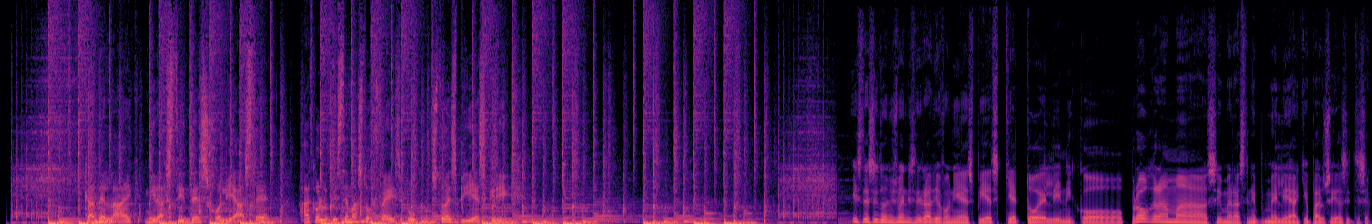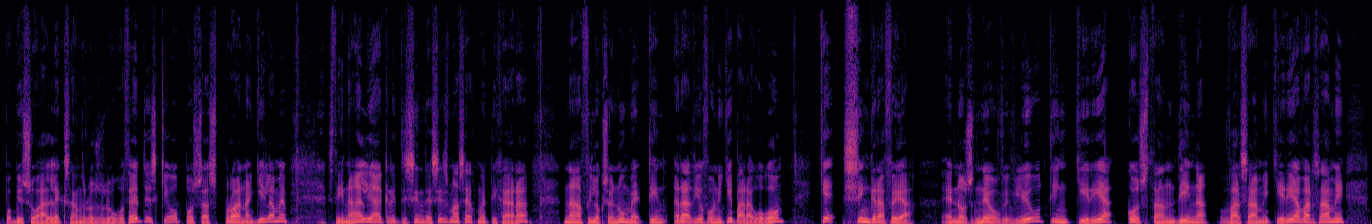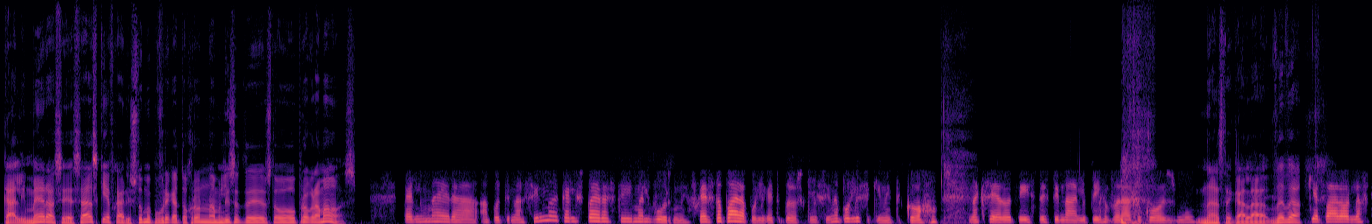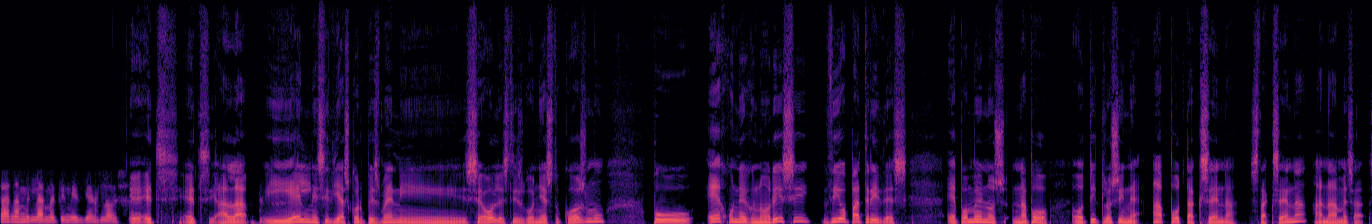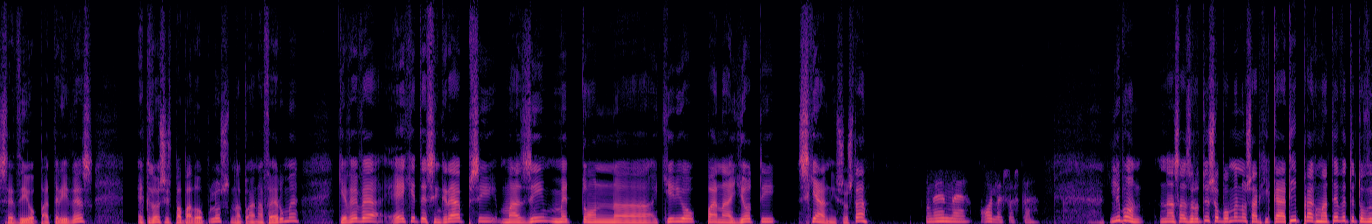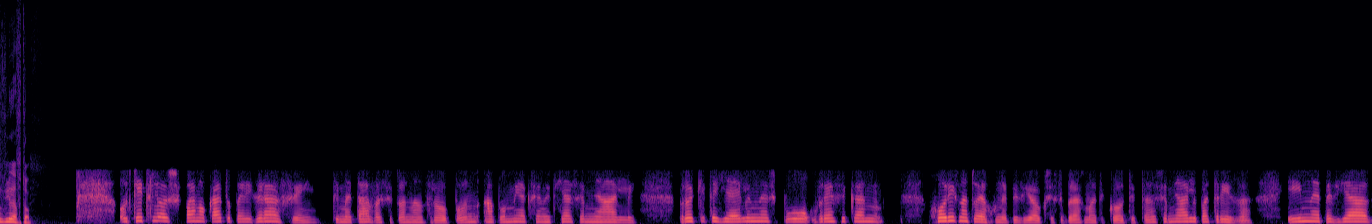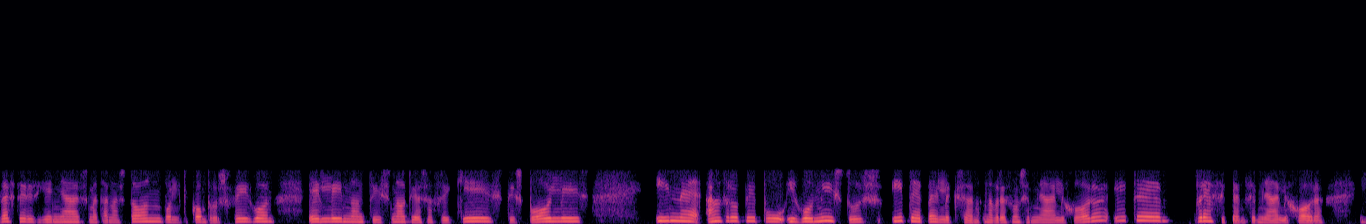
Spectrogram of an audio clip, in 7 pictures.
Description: Ακούστε, ολόκληρη τη συνέντευξη, πατώντας PLAY, στην αρχή της σελίδας.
